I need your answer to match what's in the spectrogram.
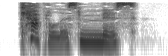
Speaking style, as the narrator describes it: A woman spat at her

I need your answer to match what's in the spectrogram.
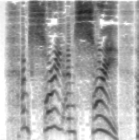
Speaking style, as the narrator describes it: Hermione cried

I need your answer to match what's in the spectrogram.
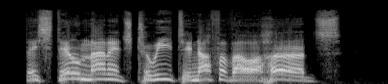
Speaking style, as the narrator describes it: growled Thor from inside the cabin

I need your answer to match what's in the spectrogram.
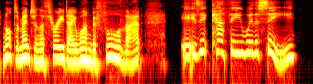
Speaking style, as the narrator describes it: he said cheerfully

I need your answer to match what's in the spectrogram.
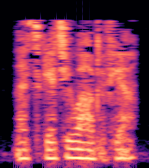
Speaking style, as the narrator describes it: he whispered

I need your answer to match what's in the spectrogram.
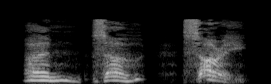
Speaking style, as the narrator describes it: Alesh croaked

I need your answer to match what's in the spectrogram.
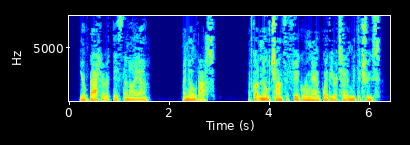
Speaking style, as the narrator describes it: She says flatly

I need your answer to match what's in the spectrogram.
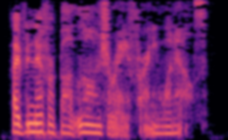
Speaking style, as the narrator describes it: he whispered

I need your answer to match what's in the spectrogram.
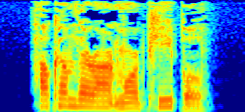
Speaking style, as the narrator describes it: Garrity asked hesitantly

